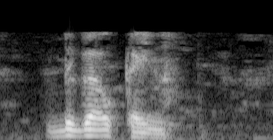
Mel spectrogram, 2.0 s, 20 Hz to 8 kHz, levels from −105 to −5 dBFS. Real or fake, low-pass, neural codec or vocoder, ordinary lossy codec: real; 7.2 kHz; none; AAC, 16 kbps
